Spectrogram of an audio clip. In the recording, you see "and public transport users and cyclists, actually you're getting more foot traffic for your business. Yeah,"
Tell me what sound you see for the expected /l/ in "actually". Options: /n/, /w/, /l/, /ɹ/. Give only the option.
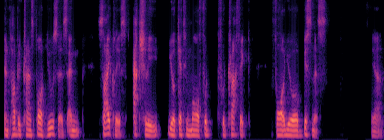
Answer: /l/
